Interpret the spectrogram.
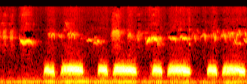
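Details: Decoy spotted dove from Cà Mau in a three-note cooing style: paired mellow coos, a short note then a longer one, repeated four times. Faint thin chirps from other birds sit high in the background.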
